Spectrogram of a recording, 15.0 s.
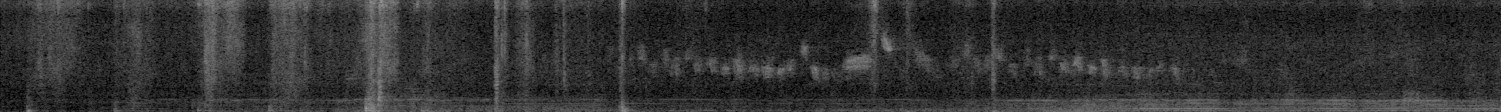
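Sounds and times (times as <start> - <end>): small birds chirping: 6.0 - 12.6.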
